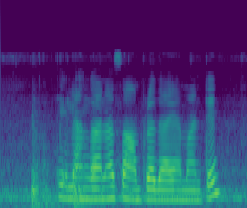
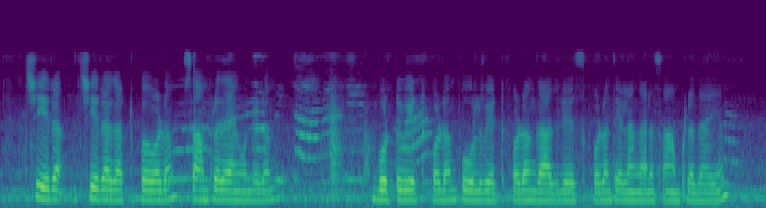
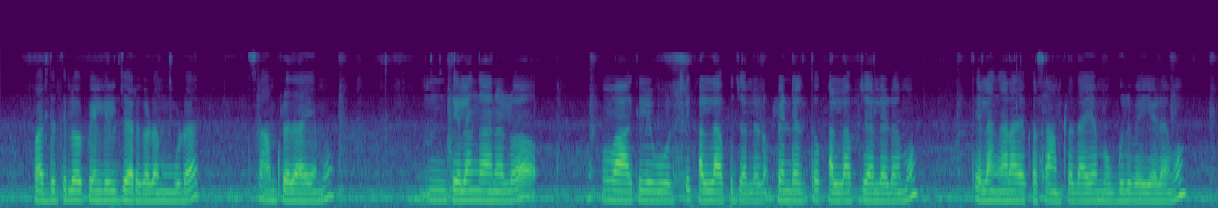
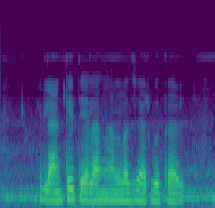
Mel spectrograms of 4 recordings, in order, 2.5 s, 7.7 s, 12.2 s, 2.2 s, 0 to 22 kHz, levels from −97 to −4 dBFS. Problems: constant background noise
